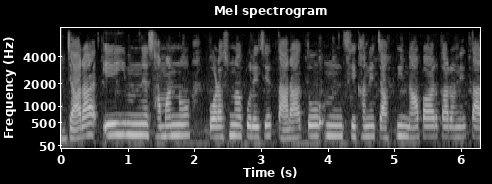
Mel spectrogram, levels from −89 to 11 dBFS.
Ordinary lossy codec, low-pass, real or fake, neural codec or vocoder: none; 7.2 kHz; real; none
